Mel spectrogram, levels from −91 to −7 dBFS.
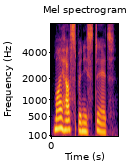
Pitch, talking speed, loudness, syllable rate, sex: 185 Hz, 180 wpm, -18 LUFS, 4.2 syllables/s, female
